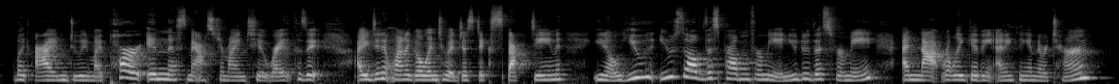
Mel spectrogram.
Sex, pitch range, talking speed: female, 195-235 Hz, 230 wpm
